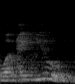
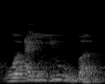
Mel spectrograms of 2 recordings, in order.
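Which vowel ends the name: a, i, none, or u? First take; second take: none; a. First: The name ends with no final vowel. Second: The name ends with an 'a' vowel. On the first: "dengan sukun" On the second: "diawali dengan kata fathah"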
